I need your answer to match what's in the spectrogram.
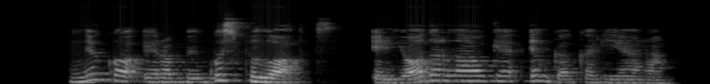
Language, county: Lithuanian, Šiauliai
